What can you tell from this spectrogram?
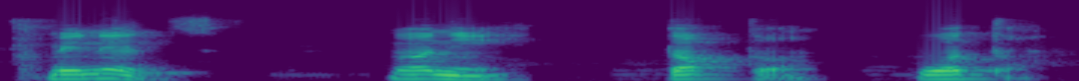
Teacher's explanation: you can hear that the stress is all at the first syllable. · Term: syllable stress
